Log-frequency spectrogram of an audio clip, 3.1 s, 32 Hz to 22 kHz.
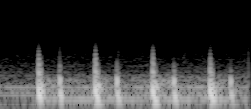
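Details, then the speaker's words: Animated cartoon heartbeat of a young child at a doctor's check-up, heard through a stethoscope: paired lub-dub thumps at about 85 a minute, which the doctor calls healthy and strong. "Åh, ditt hjärta, det låter friskt och starkt. Vet du vad? Du kan själv få höra hur det slår i mitt stetoskop."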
